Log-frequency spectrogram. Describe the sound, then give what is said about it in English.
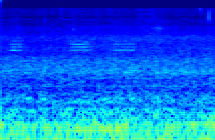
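Steady, low rumbling road noise from a moving car, a continuous engine and tire drone with no breaks. “But this is like podcast on the road.”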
